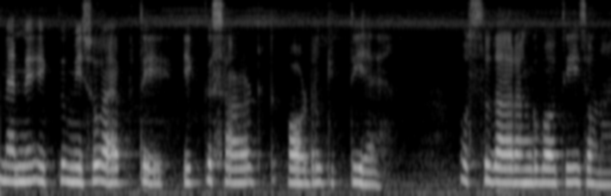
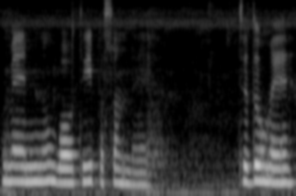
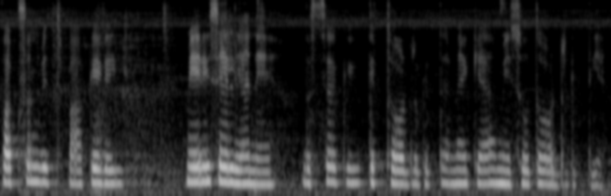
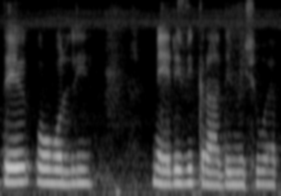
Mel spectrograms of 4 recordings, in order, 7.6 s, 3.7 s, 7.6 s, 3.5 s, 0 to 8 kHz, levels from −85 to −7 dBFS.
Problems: background sounds at intervals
